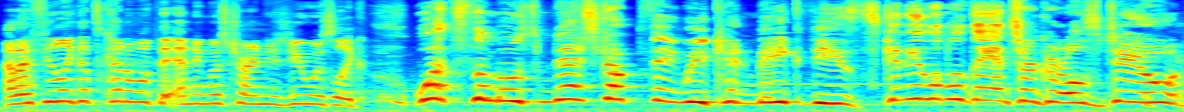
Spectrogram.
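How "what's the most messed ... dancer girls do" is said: excited, high-pitched screaming, totally carried away. Discussing the ending, getting carried away and screaming excitedly. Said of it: "I don't know why I'm screaming about this".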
